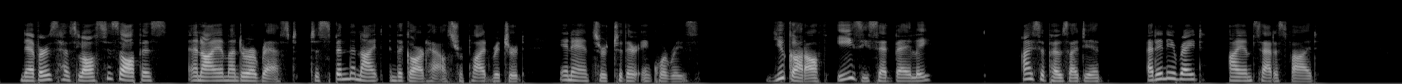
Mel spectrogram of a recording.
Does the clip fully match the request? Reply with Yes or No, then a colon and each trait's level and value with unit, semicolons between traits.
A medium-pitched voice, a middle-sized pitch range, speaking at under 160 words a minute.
No: medium, 175 Hz; average, 4.1 semitones; average, 175 wpm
